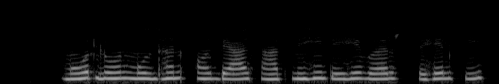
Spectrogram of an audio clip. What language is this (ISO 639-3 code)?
hne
